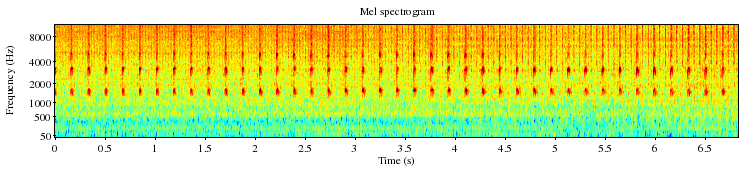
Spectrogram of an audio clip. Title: Audi Q7 2011 3.0tdi 239 hp bad engine sound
